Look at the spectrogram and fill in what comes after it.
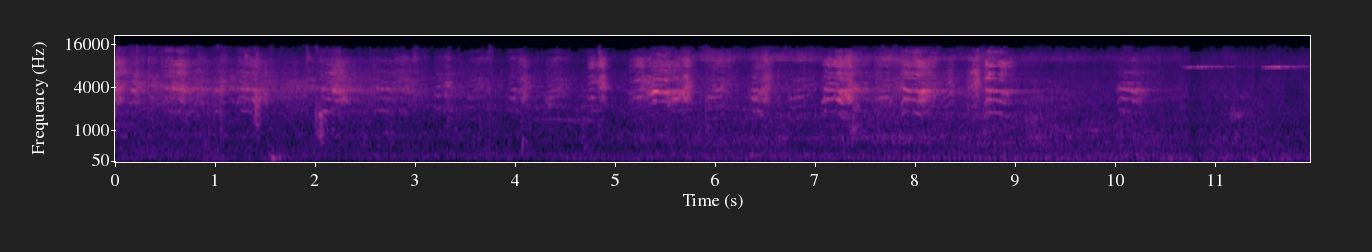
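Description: Birds chirping: short, high calls in scattered clusters, busiest in the middle, over faint background noise, with a brief thin high whistle near the end.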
